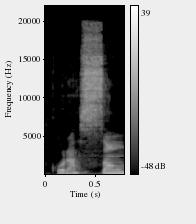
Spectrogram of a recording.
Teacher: nós temos o ditongo nasal, que o som ele é nasalizado, né? Ele é sempre fechado. O ar passa pela boca e pelo nariz ao mesmo tempo. · Ele é sempre fechado. O ar passa pela boca e pelo nariz ao mesmo tempo. Então, nós vamos sentir aqui, ó, né, o som saindo, né, pelo nariz, o arzinho, né, saindo quando a gente pronuncia.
